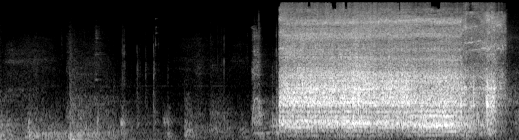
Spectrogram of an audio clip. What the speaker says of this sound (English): And drill it through the side of that stud.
